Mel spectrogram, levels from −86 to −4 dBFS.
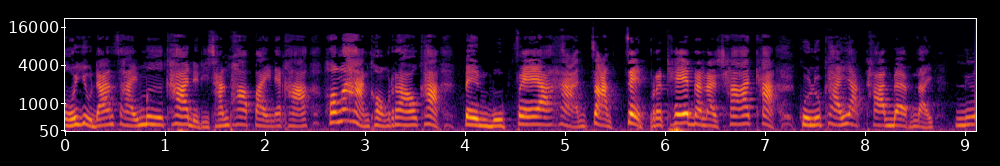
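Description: Nothing goes wrong anywhere in this stretch of speech, so there's no fault to point to at any moment.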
